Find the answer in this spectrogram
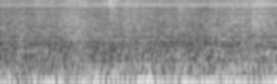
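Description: Room air conditioning running: a steady low hum with a faint even hiss over it.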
